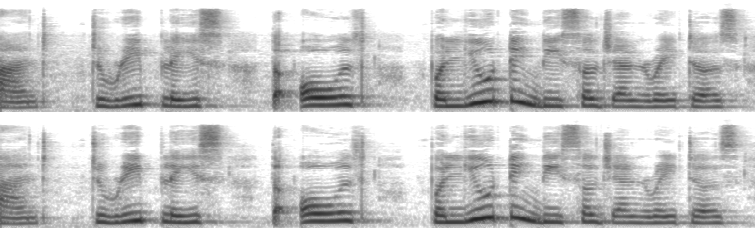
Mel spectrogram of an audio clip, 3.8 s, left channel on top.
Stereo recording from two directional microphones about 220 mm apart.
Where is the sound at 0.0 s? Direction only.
30° right (ahead or behind).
